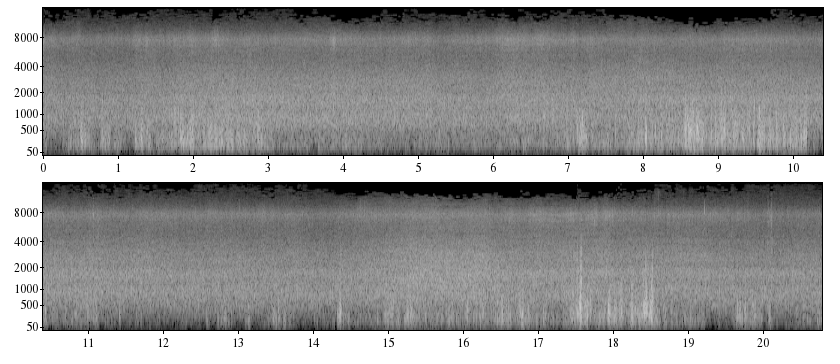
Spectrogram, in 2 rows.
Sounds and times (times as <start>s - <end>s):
Ship: 0.0s - 20.7s
Waves, surf: 0.0s - 20.7s.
